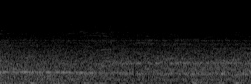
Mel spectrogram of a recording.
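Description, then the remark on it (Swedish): A train rumbles steadily into a station platform, a continuous roar of wheels on track with a thin, sustained squeal running through it, unbroken, with no voices. “Tåget rullade in på perrongen och där var fullt med andra troll.”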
